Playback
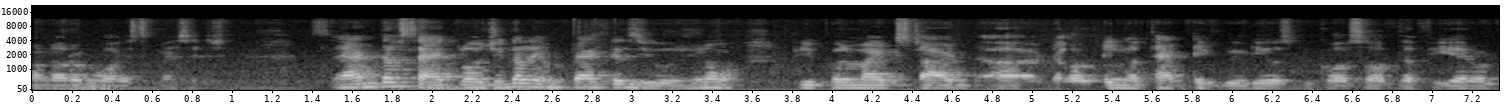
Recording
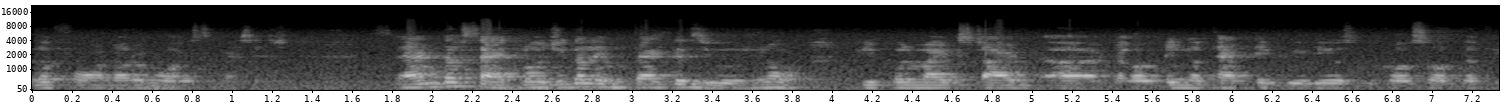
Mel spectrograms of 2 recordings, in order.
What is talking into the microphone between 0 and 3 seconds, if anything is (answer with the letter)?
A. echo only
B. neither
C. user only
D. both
A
